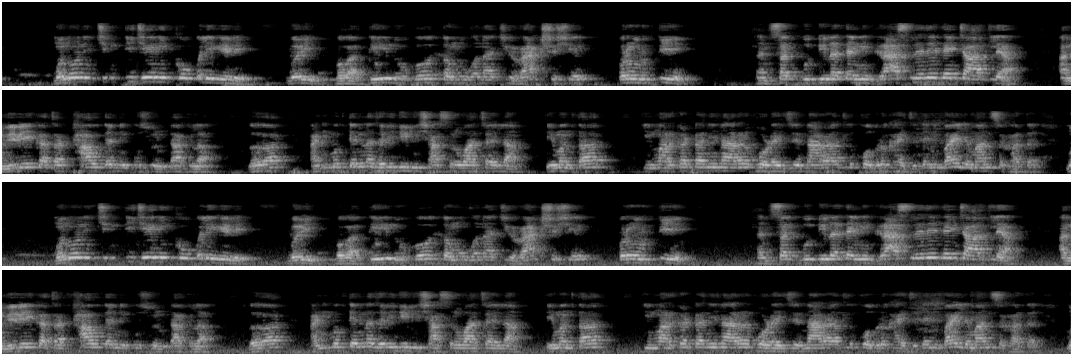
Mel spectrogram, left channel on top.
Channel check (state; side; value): noise; right; rumble, 21 dB below the sound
